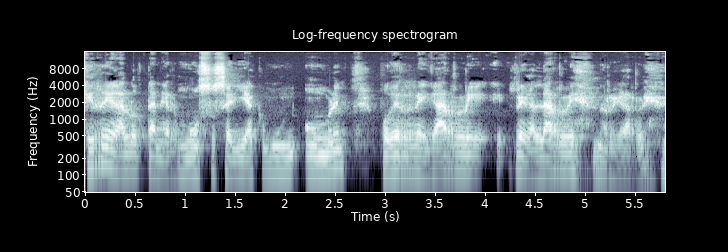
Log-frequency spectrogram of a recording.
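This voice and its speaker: A man with a medium pitch talks at a fairly slow pace over noticeable background noise. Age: 30s. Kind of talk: advice monologue.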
